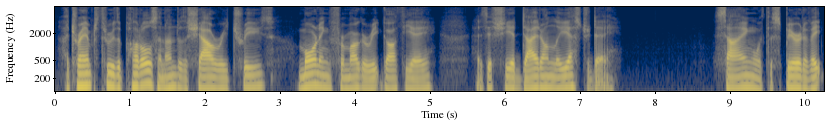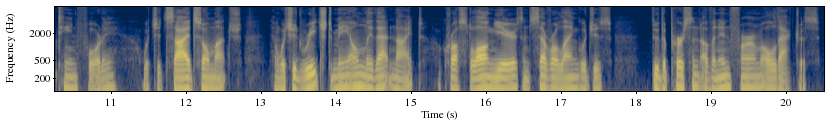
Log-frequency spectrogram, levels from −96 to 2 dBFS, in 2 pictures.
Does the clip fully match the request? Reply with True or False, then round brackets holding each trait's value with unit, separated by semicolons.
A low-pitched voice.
True (105 Hz)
